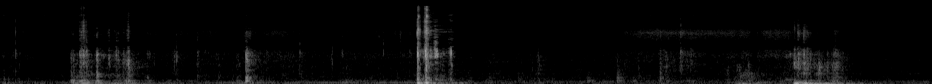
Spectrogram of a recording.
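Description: A few scattered knocks and clicks over quiet room tone: a short cluster about a second in, a single knock, the loudest sharp knock about four seconds in, and another cluster near the end.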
